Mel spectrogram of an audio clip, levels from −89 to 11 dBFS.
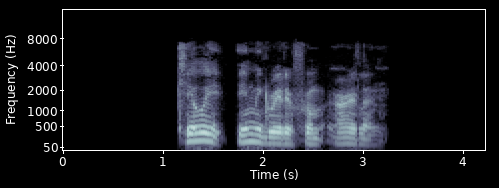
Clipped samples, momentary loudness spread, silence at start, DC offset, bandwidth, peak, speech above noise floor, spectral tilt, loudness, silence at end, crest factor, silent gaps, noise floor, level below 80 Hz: under 0.1%; 12 LU; 1.15 s; under 0.1%; 7.6 kHz; -2 dBFS; over 75 dB; -6.5 dB/octave; -15 LUFS; 1.1 s; 16 dB; 1.64-1.72 s; under -90 dBFS; -60 dBFS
